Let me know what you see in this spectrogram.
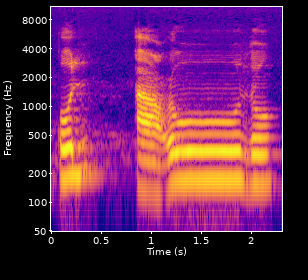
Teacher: عین کو واو مدہ ہونے کی وجہ سے لمبا کیا جائے گا اور ذال کو نرمی کے ساتھ ادا کیا جائے گا. عین کی آواز گلے سے آئے گی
